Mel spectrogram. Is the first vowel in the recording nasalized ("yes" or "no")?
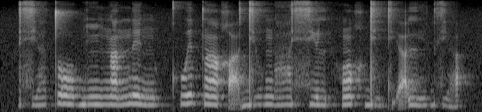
no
